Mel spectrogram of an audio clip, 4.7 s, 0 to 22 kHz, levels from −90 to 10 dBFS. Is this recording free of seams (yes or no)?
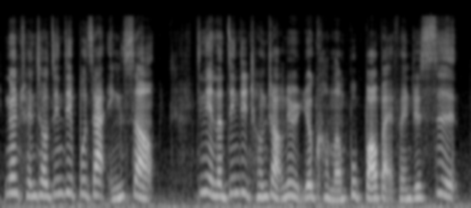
yes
